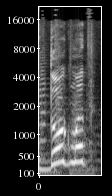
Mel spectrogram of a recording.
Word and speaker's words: догмат: Как же будет, догмат или догмат? Кто подумал догмат, поздравляю, вы абсолютно правы. А теперь давайте разбираться. Само слово «догмат» употребляется в значении основного положения в религиозном учении, которое принимается на веру и не подлежит критике. Догмат был заимствован из греческого языка, и ударение при заимствовании сохранилось.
